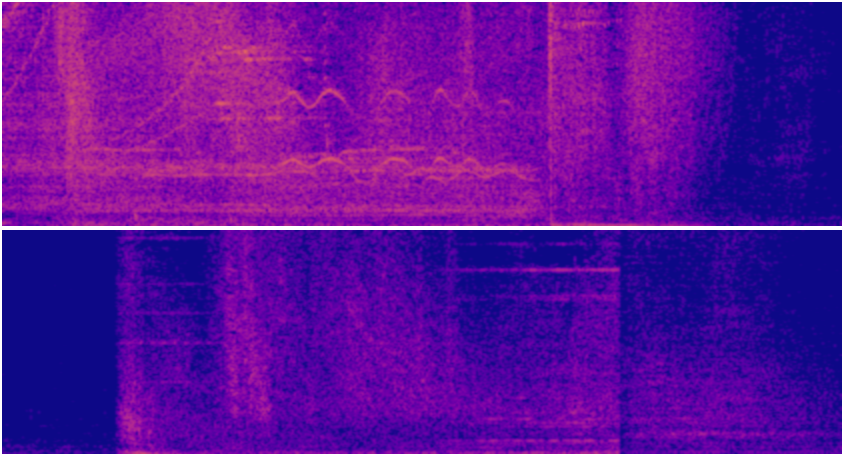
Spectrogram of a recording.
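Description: Game sound effects whoosh and chime during a fight.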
